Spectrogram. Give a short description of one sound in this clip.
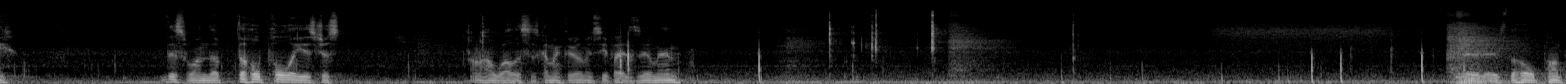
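A metal tool clicks and taps against engine parts.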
